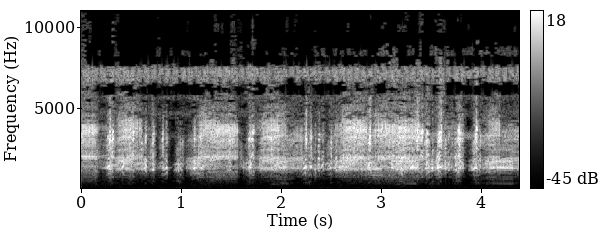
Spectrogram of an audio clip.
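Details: Frogs croaking by the waterside in a dense, continuous chorus of overlapping raspy calls, with only brief dips in loudness.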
